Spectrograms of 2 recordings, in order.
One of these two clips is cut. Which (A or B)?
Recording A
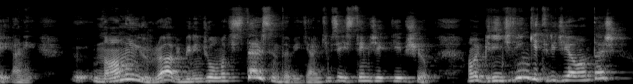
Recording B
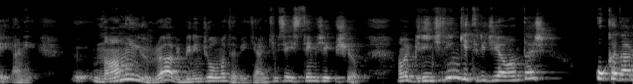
B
